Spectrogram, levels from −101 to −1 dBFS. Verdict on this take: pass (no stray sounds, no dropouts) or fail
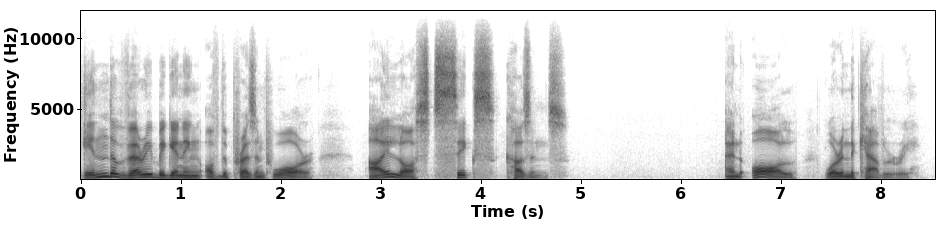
pass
